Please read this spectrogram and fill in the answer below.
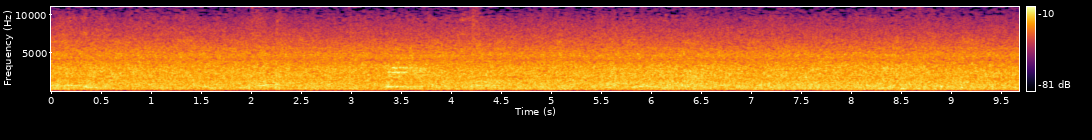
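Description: Steady, even hiss of outdoor background noise, with a few faint short chirps, the clearest about three and a half seconds in.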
